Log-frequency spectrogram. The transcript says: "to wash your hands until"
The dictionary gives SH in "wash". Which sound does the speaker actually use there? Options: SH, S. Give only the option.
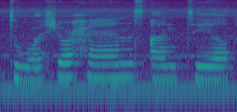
SH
